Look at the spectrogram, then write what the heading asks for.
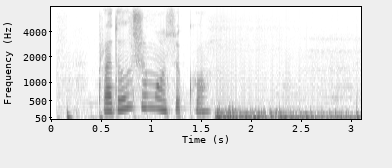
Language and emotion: Russian, neutral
